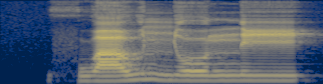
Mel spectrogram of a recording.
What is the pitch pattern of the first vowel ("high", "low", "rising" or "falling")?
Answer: rising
